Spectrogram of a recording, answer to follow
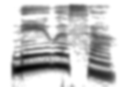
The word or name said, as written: ನೇವಸ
